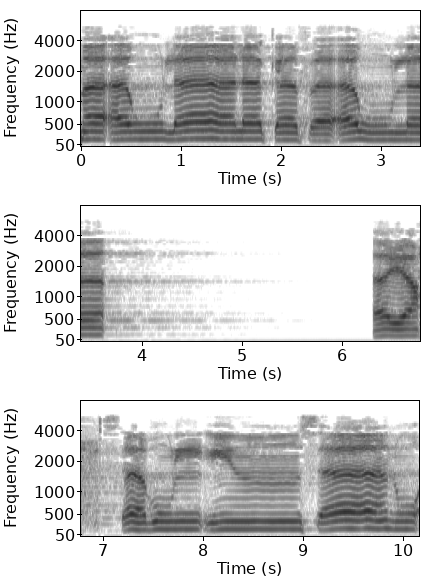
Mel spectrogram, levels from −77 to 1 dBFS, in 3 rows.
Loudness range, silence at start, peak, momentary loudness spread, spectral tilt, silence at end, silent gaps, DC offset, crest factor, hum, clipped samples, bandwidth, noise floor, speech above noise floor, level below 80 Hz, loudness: 7 LU; 0 s; -2 dBFS; 9 LU; -9.5 dB/octave; 0 s; none; under 0.1%; 18 dB; none; under 0.1%; 5.8 kHz; -78 dBFS; 60 dB; -76 dBFS; -17 LUFS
